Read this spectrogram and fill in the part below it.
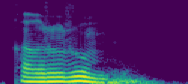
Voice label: "karurum", Yawa; seven

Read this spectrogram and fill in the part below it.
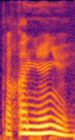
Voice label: "kakaniuaniue", Yawa; dirty

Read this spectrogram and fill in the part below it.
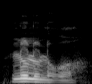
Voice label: "lulù-lugo", Apatani

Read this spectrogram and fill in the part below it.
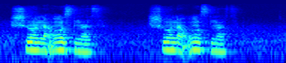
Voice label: "estar callado", Nasa Yuwe; paez

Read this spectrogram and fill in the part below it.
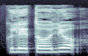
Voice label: "kwle tofo", Apatani

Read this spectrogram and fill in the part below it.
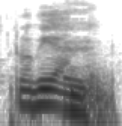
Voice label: "rovian", Roon

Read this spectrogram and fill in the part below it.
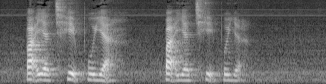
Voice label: Nasa Yuwe; tener cuidado; paez

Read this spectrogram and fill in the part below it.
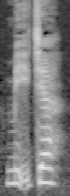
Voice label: "mica", Apatani

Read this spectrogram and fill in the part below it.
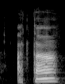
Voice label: "atañ", Apatani

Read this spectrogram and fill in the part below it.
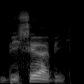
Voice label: "bisvr abíi", Apatani

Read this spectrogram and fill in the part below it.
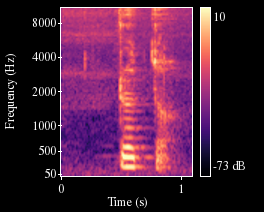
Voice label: "inside lodo", Nukuoro

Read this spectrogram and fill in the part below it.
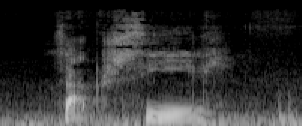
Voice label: "Zac rsily!", Good morning!

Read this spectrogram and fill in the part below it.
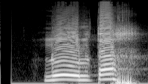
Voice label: "smooth", Akateko

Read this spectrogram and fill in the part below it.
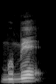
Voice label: "mwme", Apatani

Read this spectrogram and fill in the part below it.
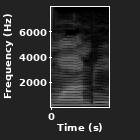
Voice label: "muandu", two

